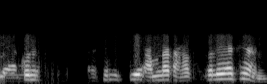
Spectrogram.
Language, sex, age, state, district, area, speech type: Bengali, male, 30-45, West Bengal, Jhargram, rural, conversation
